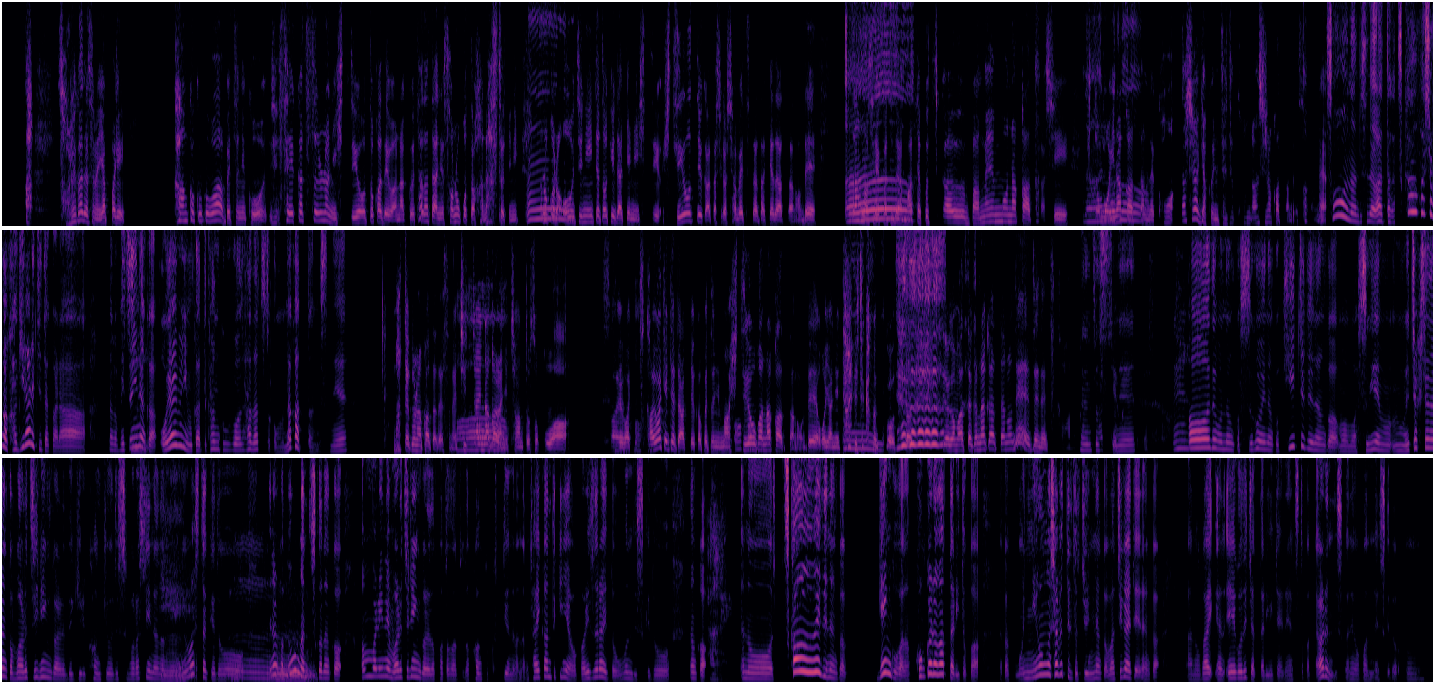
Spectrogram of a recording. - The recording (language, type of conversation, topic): Japanese, podcast, 二つ以上の言語を上手に使い分けるコツは何ですか?
- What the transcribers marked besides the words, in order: other background noise; laughing while speaking: "対して"; laugh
